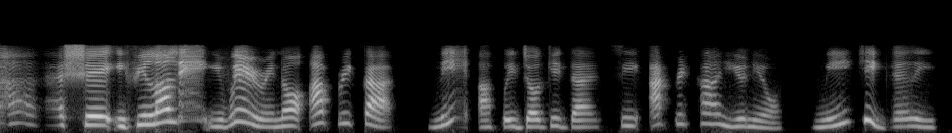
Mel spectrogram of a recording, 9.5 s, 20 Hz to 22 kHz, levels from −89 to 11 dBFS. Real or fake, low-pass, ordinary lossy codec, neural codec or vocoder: fake; 5.4 kHz; none; codec, 16 kHz, about 1 kbps, DyCAST, with the encoder's durations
